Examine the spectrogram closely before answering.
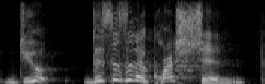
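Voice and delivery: usual speaking voice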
